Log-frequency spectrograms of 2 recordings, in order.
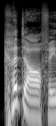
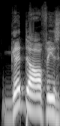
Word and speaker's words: Gaddafi: Gaddafi's new to me. It looks like that says Gaddafi, like Daffy Duck.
